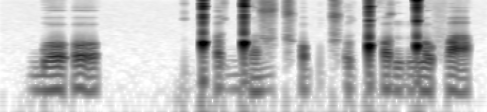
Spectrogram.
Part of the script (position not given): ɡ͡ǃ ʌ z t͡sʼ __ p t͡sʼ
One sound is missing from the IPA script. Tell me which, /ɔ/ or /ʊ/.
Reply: ɔ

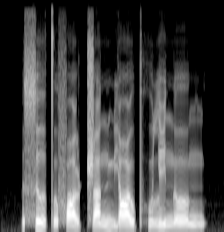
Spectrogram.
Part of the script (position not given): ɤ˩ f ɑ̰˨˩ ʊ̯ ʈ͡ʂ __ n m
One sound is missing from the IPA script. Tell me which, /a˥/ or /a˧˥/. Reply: a˧˥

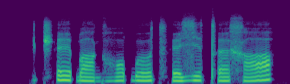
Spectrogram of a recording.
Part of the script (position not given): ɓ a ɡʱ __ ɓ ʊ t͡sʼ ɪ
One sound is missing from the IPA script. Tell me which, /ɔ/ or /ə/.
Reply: ɔ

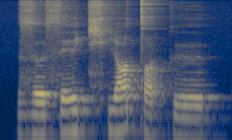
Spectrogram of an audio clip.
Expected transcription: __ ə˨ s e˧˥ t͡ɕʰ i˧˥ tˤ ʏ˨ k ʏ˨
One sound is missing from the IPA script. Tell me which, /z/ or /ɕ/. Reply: z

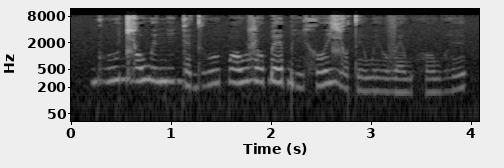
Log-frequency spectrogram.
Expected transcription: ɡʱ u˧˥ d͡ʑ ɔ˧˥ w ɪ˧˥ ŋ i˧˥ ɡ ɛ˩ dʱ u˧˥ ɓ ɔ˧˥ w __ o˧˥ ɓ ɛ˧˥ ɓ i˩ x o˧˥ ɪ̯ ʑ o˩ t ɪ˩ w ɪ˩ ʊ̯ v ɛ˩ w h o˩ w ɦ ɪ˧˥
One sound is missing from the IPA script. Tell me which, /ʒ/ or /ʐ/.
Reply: ʐ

